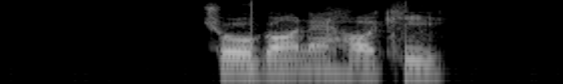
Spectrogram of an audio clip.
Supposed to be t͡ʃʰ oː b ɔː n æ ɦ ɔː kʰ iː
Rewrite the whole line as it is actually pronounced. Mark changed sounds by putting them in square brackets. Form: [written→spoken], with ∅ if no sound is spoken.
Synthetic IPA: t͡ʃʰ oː [b→ɡ] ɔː n [æ→e] ɦ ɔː kʰ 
